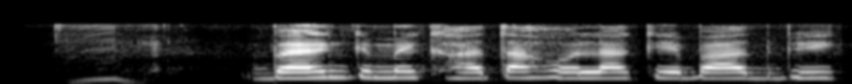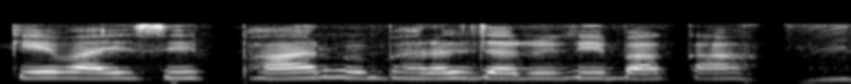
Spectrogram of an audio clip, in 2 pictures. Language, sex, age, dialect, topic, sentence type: Bhojpuri, female, 25-30, Western, banking, question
